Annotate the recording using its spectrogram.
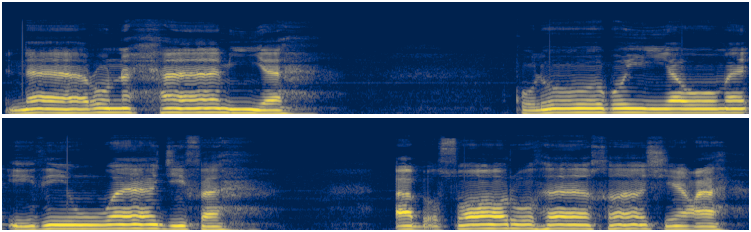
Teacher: نار حامیه، قلوب یوم ایذی واجفه، ابصارها خاشعه، که خاشعه تن نشتشته وقتی که ما وقف میکنیم میشه خاشعه، و واجفه تن نشتشده و وقتی که ما وقف میکنیم میشه واجفه، همی تای مربوطه به ها تبدیل میشه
